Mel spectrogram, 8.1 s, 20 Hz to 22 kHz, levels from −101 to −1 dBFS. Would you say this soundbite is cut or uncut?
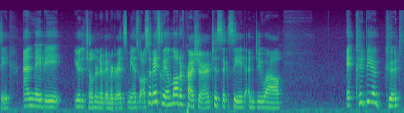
cut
